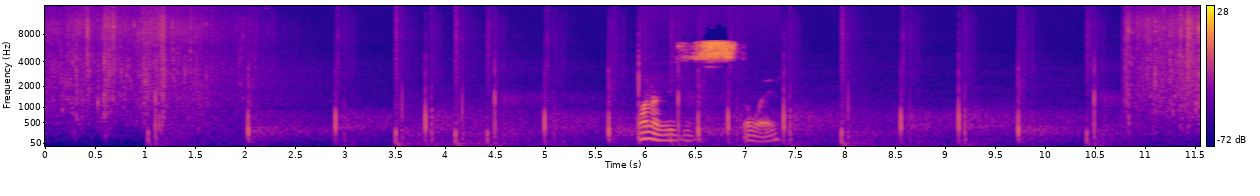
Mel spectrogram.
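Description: Footsteps tap steadily on a hard tiled floor in an echoing hall.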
